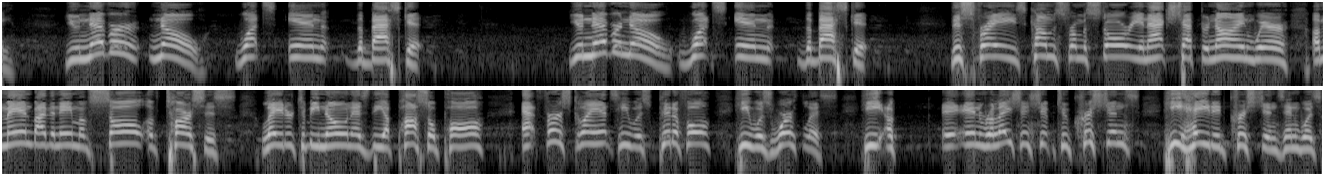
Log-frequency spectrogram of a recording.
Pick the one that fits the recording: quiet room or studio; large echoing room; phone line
large echoing room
